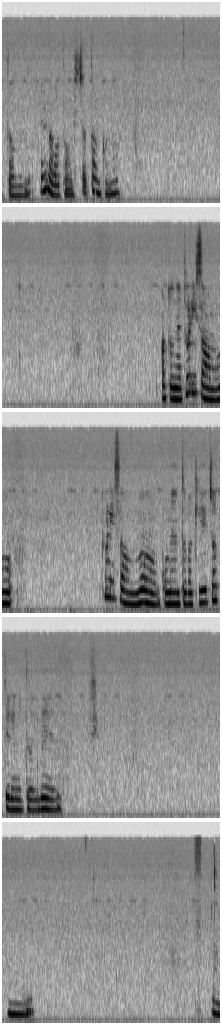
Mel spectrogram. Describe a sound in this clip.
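A young woman talks calmly and close by, in short bursts.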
